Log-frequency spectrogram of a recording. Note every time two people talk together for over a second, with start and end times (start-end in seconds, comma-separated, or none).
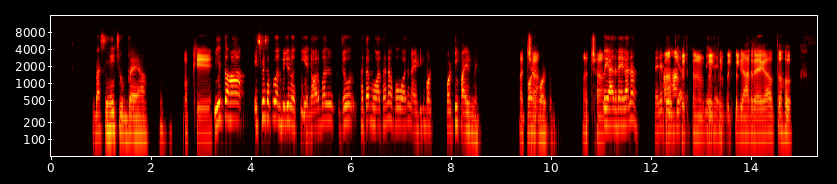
12.2-13.5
